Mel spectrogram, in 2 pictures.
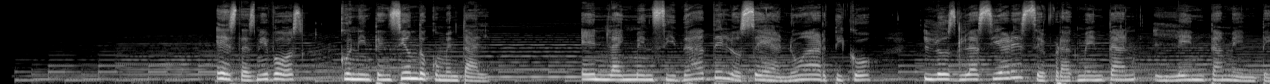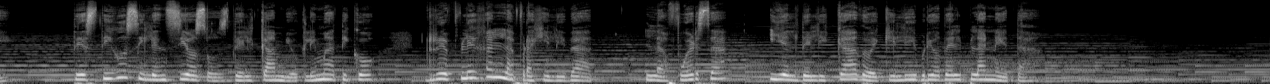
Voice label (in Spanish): Documental Musicalizado; locutora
